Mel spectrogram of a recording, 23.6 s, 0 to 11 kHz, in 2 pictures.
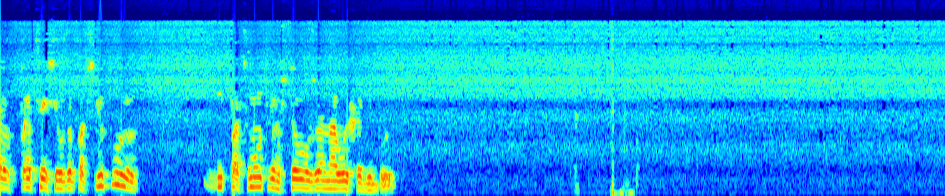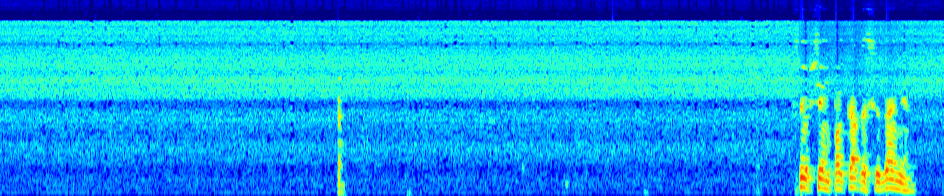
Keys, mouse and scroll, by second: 7.5 space, 18.4 click, 19.9-21.2 drag.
